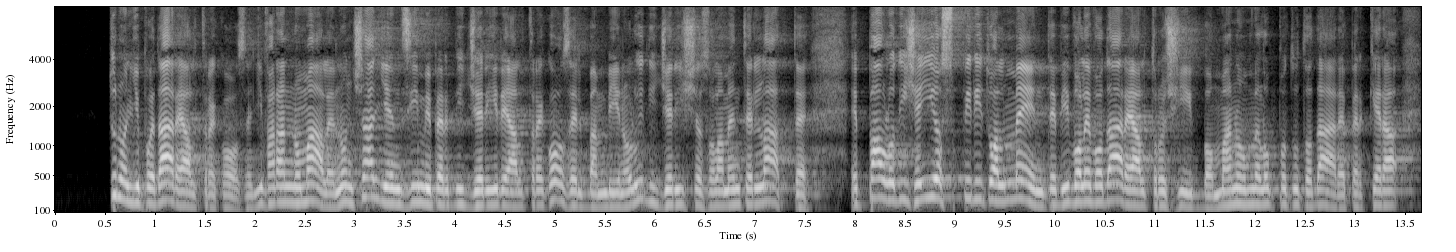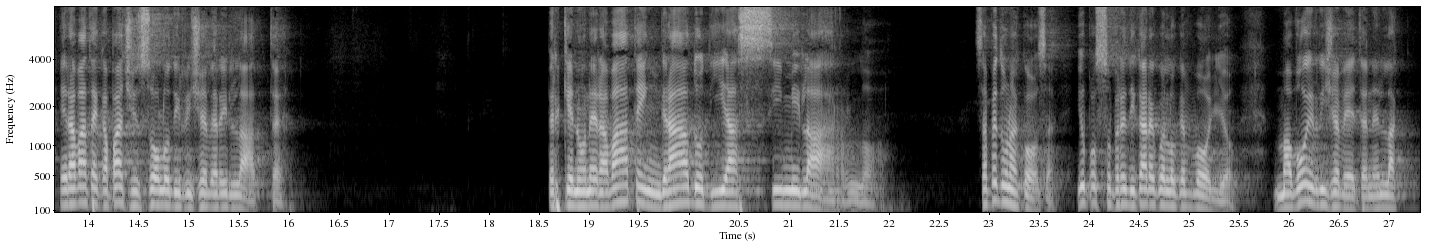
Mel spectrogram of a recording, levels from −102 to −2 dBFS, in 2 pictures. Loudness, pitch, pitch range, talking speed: -26 LUFS, 155 Hz, 145-175 Hz, 155 wpm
